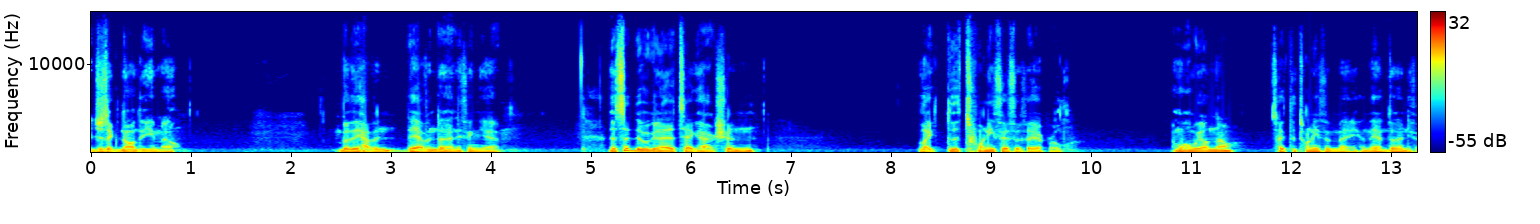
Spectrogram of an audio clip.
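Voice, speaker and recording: With a slight English accent, a man speaks very fast in a dark, mellow, somewhat breathy tone, broken by long, frequent pauses. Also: fairly low pitch for a man, ordinary pitch variation. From UK. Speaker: streamer, reseller. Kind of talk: live stream chat with viewers. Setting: live stream with webcam. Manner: casual, filler-heavy.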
